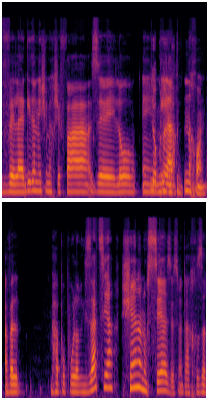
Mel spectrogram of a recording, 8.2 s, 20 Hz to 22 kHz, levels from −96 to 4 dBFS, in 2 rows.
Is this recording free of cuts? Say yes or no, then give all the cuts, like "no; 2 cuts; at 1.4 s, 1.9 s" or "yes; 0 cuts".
no; 2 cuts; at 3.6 s, 6.4 s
